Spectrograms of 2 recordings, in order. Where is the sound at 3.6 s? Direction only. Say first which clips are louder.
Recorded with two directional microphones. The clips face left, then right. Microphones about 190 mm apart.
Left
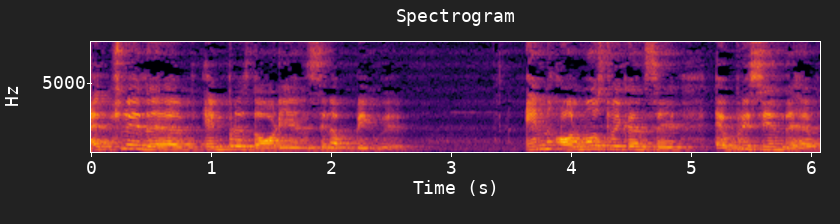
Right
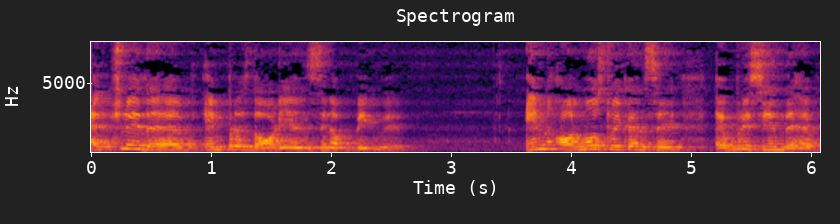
Right 1 dB; centre (ahead or behind).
